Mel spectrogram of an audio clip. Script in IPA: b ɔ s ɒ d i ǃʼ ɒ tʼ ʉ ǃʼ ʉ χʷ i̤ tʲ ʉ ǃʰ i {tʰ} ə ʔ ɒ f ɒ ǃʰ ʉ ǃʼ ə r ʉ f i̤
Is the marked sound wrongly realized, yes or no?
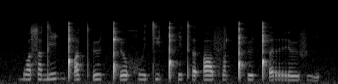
yes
